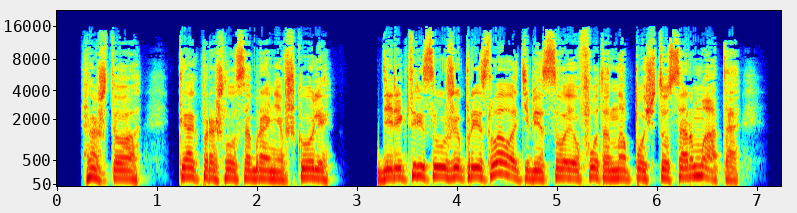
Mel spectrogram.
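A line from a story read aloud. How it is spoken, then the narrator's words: Ironic snort. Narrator (Russian): Поляков иронично хмыкнул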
